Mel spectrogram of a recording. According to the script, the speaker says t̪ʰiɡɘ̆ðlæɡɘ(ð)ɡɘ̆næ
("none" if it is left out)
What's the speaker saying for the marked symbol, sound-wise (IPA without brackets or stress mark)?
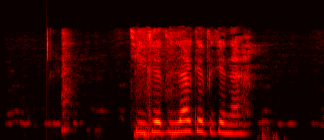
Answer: ð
